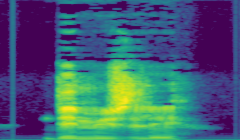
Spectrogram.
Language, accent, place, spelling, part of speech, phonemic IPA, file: French, France, Lyon, démuseler, verb, /de.myz.le/, LL-Q150 (fra)-démuseler.wav
- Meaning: to unmuzzle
